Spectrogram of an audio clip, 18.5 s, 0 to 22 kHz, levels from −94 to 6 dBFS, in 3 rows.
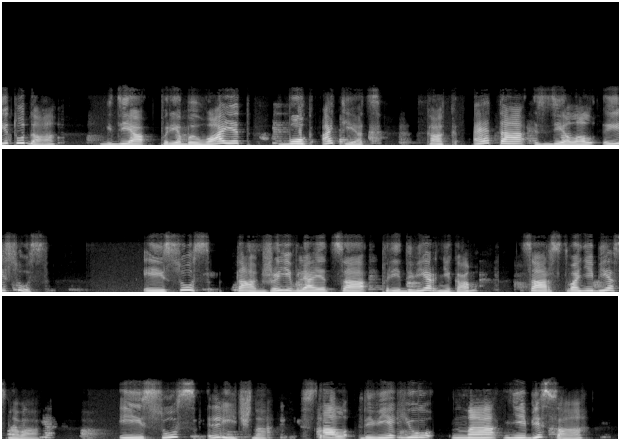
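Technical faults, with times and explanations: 0.09–6.97 s and 8.18 s to the end, echo leak: A faint delayed copy of the speech trails behind it. In the first stretch it lags by about 0.37 s and sits about 20 dB below the speech. In the second it lags by about 0.53 s and is louder, about 15 dB down. The likely cause is a loudspeaker at the far end whose echo canceller let part of the played-back sound return down the line.
0.64–1.58 s, 6.68–6.79 s and 11.17–11.29 s, background gated by the echo canceller: The room sound sinks abruptly, by as much as about 40 dB, then comes back. The first dip covers roughly 0.4 s in total. The other two last about a tenth of a second each. The canceller clamped the microphone while the loudspeaker played. It released it once playback eased.
14.91–16.53 s, repeated packet loss (robotic sound): The speech turns choppy. Ten gaps fall close together in this span. 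The longest is 60 ms. Each hole was patched by stretching the preceding sound, 280 ms in all, about 17 percent of the stretch. These repeated patches break up the flow of the speech. Another 280 ms is simply missing, which leaves audible holes.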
